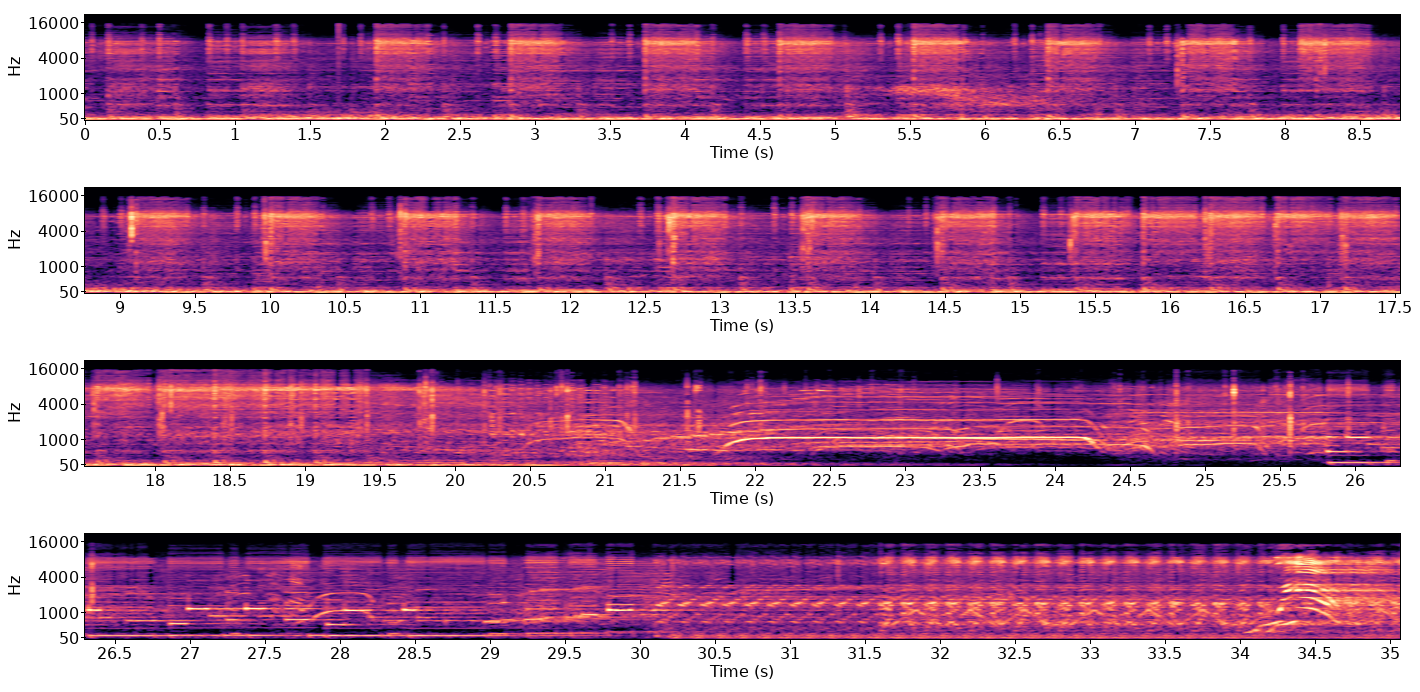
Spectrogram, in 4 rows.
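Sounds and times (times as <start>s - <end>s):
electronic concert music: 0.0s - 35.0s
crowd cheering and screaming: 5.2s - 7.0s, 19.9s - 32.0s.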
